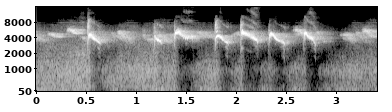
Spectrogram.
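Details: White-eye in a cage, 23 March 2022, recorded during a diet change for hot humid weather: sharp, high, downslurred chirps spaced roughly every third of a second, with soft warbling between and constant background hum.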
